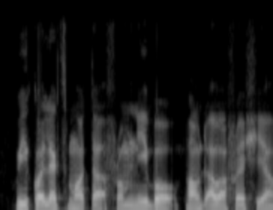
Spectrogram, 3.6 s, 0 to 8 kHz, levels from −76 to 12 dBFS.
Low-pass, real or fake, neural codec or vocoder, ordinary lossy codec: 7.2 kHz; real; none; none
